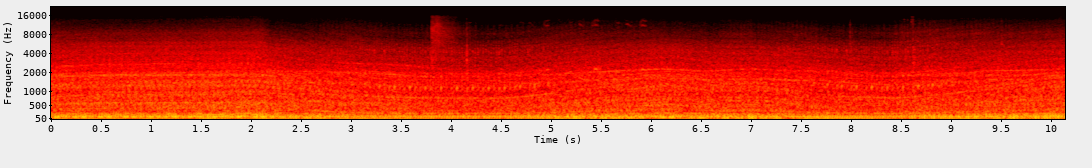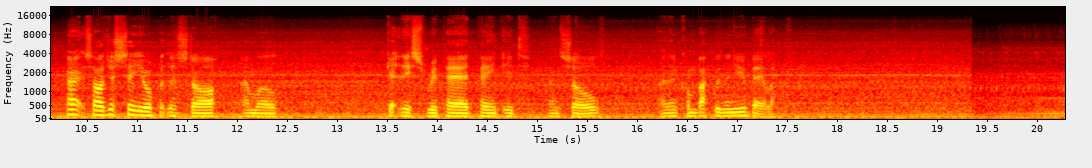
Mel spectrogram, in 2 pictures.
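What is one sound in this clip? A tractor engine hums steadily as it drives.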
